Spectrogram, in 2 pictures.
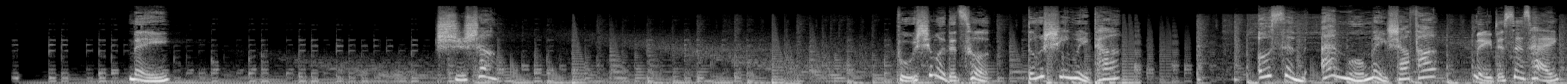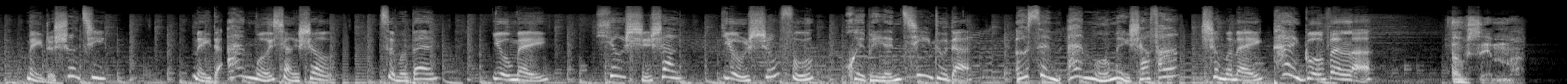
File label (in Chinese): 女 品质科技感; 按摩沙发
